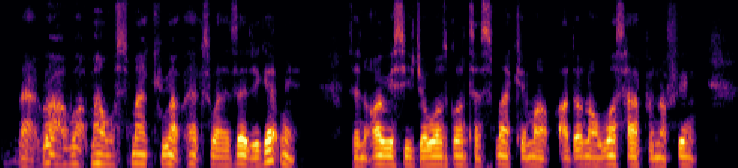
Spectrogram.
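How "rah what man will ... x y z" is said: ordinary delivery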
